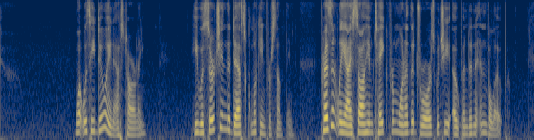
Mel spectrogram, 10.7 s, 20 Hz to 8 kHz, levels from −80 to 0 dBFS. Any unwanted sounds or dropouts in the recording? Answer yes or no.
no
